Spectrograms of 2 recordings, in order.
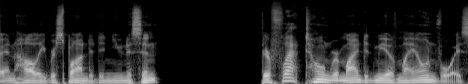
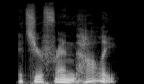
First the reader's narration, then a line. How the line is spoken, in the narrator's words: whispered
